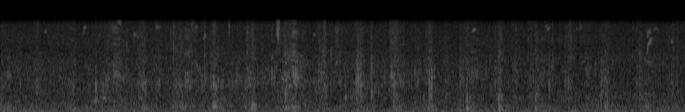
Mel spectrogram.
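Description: A horse's hooves thud in a canter on soft sand, coming close.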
